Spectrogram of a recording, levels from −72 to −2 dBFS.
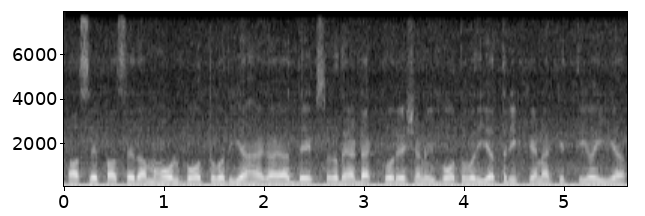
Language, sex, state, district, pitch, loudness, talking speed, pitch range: Punjabi, male, Punjab, Kapurthala, 110 Hz, -14 LUFS, 190 wpm, 80-115 Hz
